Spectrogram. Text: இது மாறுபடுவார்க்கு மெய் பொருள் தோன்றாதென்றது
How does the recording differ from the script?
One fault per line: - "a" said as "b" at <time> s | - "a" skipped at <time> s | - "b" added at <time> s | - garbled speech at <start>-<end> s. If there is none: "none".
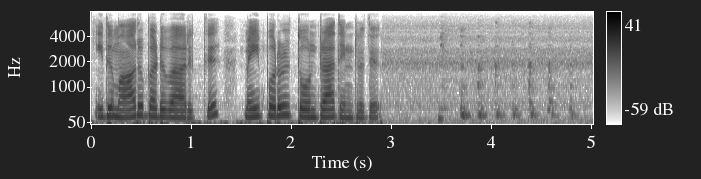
none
